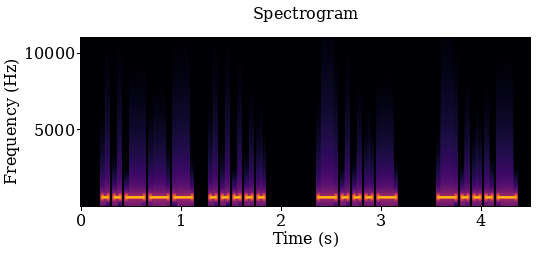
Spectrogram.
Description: Morse code, heard as a keyed tone, about 20 wpm, 600 Hz. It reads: 25 <BT> <BT>
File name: cw-books / winnie-the-pooh / winnie-20wpm-page-0025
